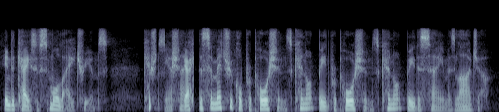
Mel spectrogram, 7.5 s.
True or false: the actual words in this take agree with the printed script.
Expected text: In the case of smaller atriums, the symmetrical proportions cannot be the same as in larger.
false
